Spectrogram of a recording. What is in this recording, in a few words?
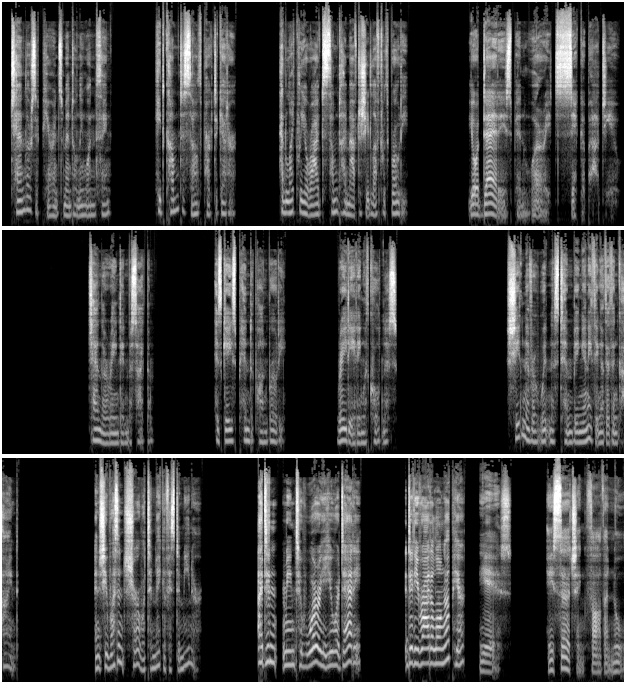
historical romance southern male 3rd person mf dialogue; audiobook narration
